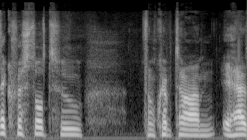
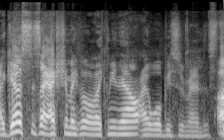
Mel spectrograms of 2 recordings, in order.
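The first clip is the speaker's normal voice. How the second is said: ordinary delivery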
